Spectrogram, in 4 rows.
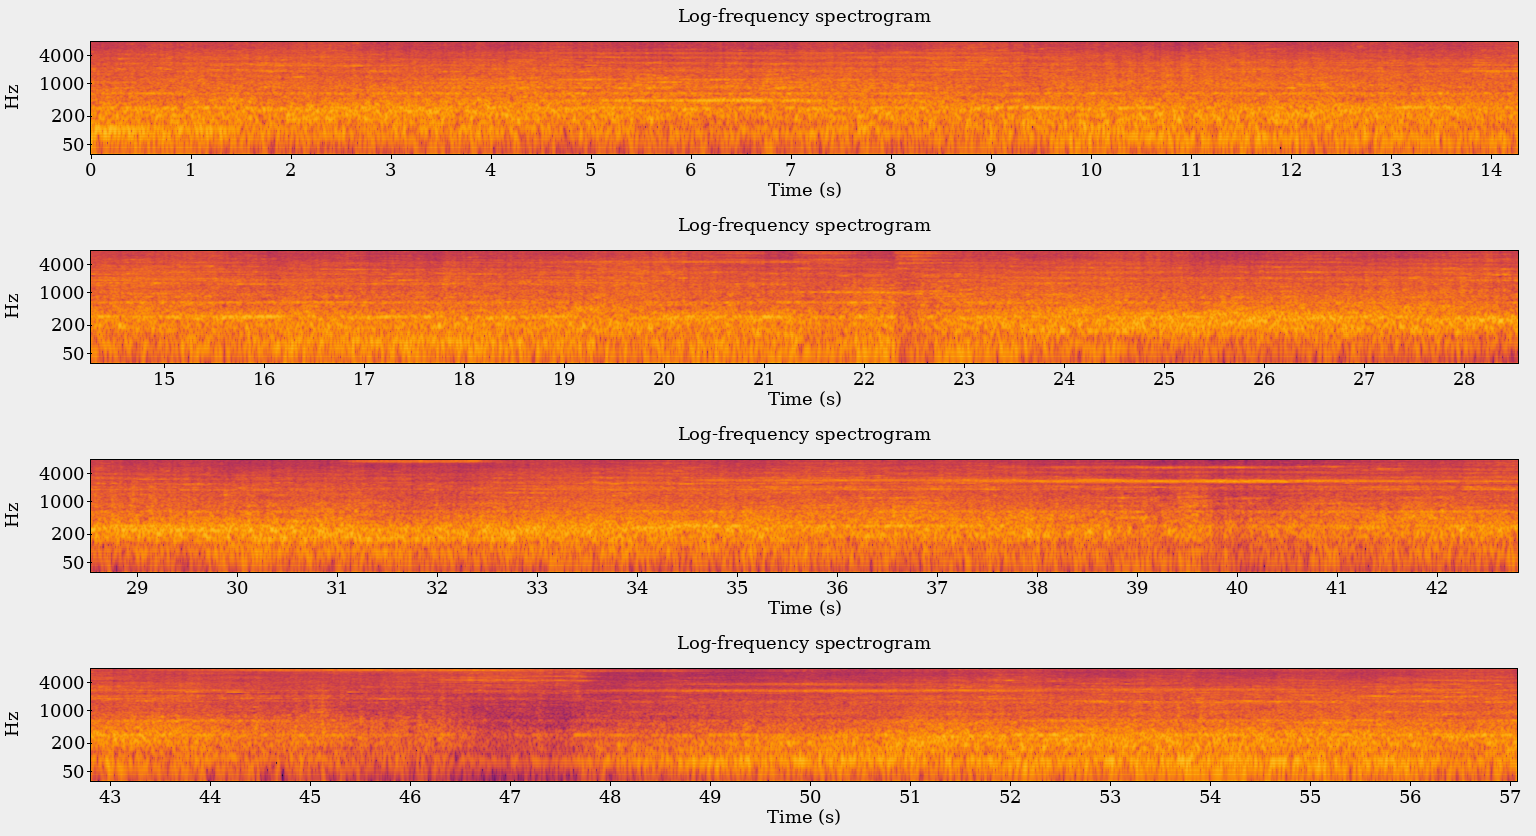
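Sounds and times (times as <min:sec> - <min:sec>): freight train rumbling past: 0:00.0 - 0:57.0
high-pitched wheel squeals: 0:04.7 - 0:09.9, 0:13.7 - 0:23.2, 0:31.1 - 0:32.6, 0:33.8 - 0:43.1, 0:43.8 - 0:57.0.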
